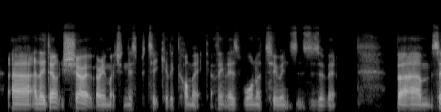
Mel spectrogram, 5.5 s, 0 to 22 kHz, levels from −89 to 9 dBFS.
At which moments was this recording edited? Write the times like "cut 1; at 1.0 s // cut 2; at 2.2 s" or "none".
none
